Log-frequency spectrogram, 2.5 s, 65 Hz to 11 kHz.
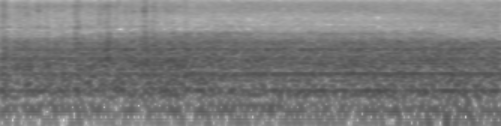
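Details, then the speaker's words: Variable speed pool pump dialed down to 2,600 rpm, about 48 gallons per minute, after cavitation at 2,750 rpm: steady, even hum with smooth rushing water and no gravelly rattle; normal run without cavitation. "so let's go ahead and dial this down so we don't get any cavitation at all I don't hear any cavitation 2,600 rpms or 48 gallons per m"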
